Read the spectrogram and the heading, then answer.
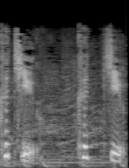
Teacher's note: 那个 D 跟 Y 那个声音就变成 you，ju，ju 的声音哦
